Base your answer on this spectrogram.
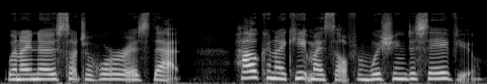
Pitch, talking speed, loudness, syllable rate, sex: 240 Hz, 220 wpm, -18 LUFS, 5.0 syllables/s, female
